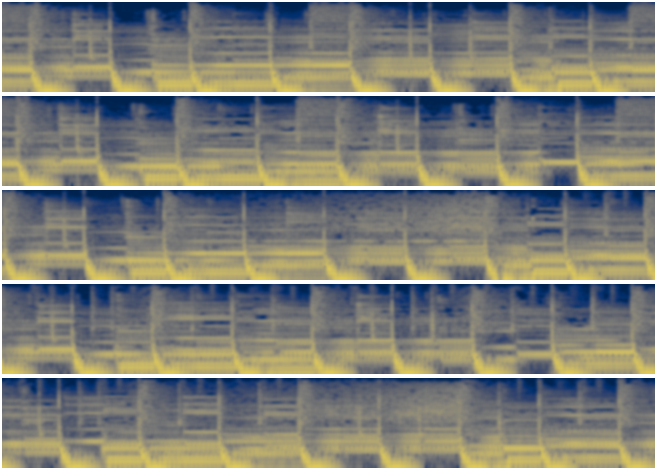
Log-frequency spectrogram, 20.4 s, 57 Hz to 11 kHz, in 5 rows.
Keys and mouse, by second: 2.6-9.7 drag, 3.5 KP_0, 6.2 KP_0, 9.7-13.0 middle drag, 13.0 click, 13.1-17.2 middle drag, 17.2-20.4 drag.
